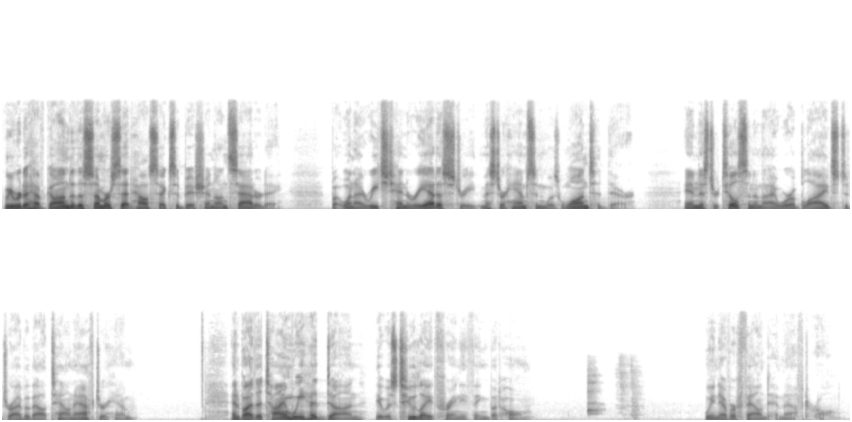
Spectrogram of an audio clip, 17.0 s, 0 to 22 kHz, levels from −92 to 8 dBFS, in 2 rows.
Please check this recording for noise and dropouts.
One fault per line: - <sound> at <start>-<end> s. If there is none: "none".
- sigh at 14.3-14.9 s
